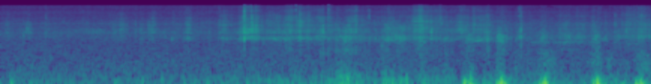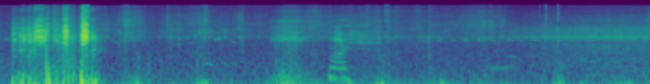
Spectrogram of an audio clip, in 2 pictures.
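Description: Running footsteps thudding on a dirt trail, with the handheld camera jolting, from about four seconds in. A loud rustling burst comes about seven seconds in, as the runner brushes past branches. Near the end, the rush of a rocky river comes in.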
